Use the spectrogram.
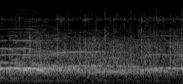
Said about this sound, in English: How many of you, that's the first time you've ever clapped when somebody said, I'm an accountant?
